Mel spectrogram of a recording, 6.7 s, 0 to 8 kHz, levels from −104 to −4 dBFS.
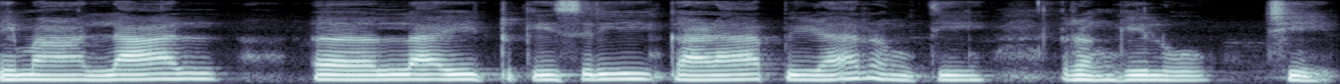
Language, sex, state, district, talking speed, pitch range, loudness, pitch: Gujarati, female, Gujarat, Valsad, 90 wpm, 160-180 Hz, -14 LUFS, 170 Hz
